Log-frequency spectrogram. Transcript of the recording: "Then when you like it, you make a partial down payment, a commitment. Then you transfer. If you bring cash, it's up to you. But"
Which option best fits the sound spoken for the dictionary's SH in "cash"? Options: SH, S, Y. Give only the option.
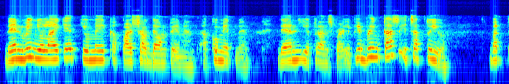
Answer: S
